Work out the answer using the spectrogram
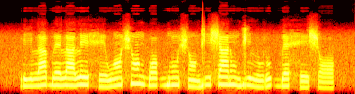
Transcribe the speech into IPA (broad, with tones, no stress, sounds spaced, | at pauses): ɾ i˨ l a˨˦ b ɛ˧ l a˧ l e˧ h e˨ w ɔ̃˨˦ ʃ ɔ̃˦ ɡ͡b ɔ˧ ɡ͡b ũ˧ ʃ ɔ̃˨ ɡ i˨˦ ʃ a˦ ɾ ũ˦˨ ɡ i˧ l u˨ ɾ u˨˦ ɡ͡b ɛ˧ h e˨ ʃ ɔ˨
